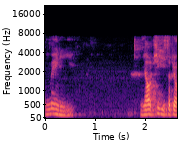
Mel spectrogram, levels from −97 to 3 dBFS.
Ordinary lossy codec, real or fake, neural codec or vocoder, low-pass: none; fake; vocoder, 22.05 kHz, 80 mel bands, HiFi-GAN; 7.2 kHz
